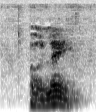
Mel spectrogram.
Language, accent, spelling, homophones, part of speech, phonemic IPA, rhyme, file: English, Southern England, olé, olay, interjection, /oʊˈleɪ/, -eɪ, LL-Q1860 (eng)-olé.wav
- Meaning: An expression of excitement. Hooray!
